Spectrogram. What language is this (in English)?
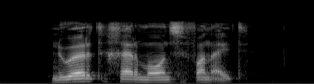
Afrikaans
